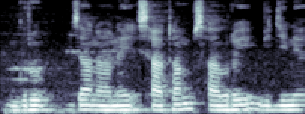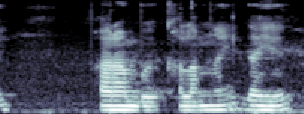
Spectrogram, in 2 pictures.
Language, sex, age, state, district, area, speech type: Bodo, male, 45-60, Assam, Chirang, rural, spontaneous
